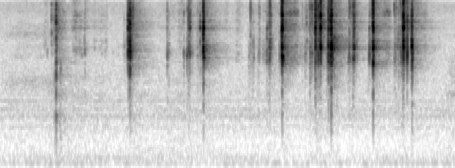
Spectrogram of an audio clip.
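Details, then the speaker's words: Passive ratchet for a VEX VRC robot freewheeling in reverse: light, irregular dry ticks as the pawl taps the gear teeth, with little drag and low friction loss; normal ratchet pawl clicking. "you hear it clicking a little bit but that's just it tapping as it goes around"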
